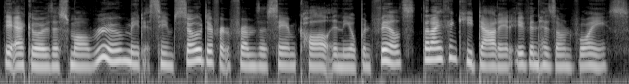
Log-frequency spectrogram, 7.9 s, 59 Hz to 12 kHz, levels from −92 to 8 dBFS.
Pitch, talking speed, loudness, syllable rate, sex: 210 Hz, 215 wpm, -18 LUFS, 4.6 syllables/s, female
